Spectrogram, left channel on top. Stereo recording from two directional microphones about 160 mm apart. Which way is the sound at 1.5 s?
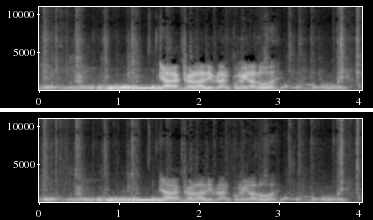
5° left (ahead or behind).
